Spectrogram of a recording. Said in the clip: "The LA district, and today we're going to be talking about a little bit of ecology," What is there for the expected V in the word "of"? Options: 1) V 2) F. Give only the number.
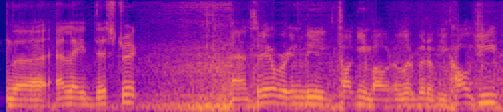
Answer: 1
